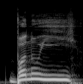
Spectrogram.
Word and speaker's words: bonne nuit: I thought I'd have two viewers and two people actually chatting with me and yeah, bonne nuit. Sorry, the T is silent.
